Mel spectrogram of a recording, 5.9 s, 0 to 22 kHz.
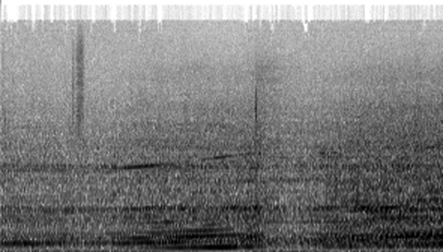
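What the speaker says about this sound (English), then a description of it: "I don't know if you can hear that blow-off valve" A 2023 Toyota GR Corolla's turbo engine accelerating from inside the cabin, a rising engine note with brief airy whooshes of the blow-off valve between gear changes.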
